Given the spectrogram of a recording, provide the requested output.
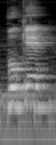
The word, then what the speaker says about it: bokeh: हैं पका पके बके बहुत ही अलग-अलग टाइप से लोग इसको प्रोनाउंस करते हैं पर जो इसका सही प्रोनंसिएशन है वो है बोका जिसको आप यूजुअली स्पेल करते हैं बी ओ के ई एच और अगर आप चाहे कहीं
